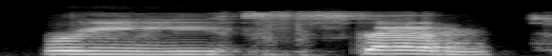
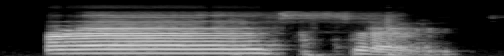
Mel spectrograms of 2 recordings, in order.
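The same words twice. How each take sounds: First: The stress is on the second syllable. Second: The stress is on the first syllable. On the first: "And present will be like this" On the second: "A present has the stress in the first syllable"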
